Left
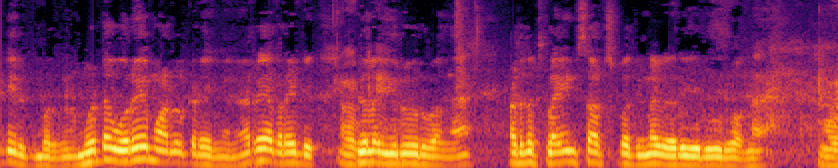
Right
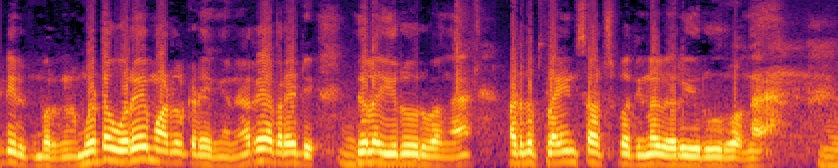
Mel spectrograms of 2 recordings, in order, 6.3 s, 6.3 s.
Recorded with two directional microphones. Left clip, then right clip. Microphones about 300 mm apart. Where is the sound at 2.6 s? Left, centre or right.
Centre.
